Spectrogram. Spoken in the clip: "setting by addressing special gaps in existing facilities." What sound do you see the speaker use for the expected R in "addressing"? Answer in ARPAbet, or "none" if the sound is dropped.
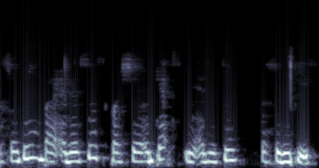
none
